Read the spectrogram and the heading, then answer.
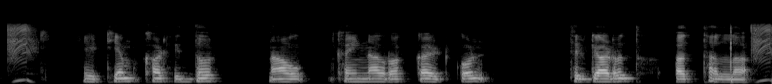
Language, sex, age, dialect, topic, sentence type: Kannada, male, 25-30, Northeastern, banking, statement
